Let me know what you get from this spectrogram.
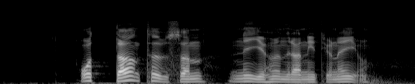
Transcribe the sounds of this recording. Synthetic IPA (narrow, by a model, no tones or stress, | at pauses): ɔt̪ːat̪ʰʉ̟ːsənː | iːʊɦɵnd̪ɾanɪt̪ːɪʊniːʊ̰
